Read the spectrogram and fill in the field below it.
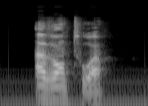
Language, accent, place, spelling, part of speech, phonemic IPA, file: French, France, Lyon, avant-toit, noun, /a.vɑ̃.twa/, LL-Q150 (fra)-avant-toit.wav
- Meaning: eaves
